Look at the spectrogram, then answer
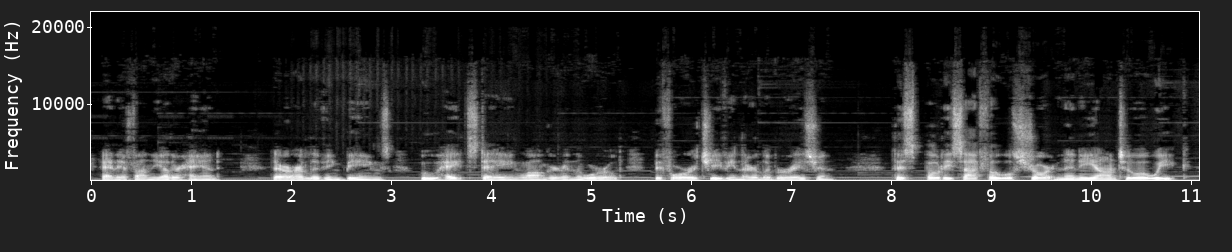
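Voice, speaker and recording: A man voicing a wise male lay sage and patient teacher, speaking in a slow, measured, solemn way. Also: fairly low pitch, vocal fry. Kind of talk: scripted audio drama dialogue.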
